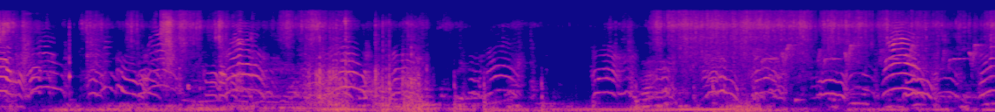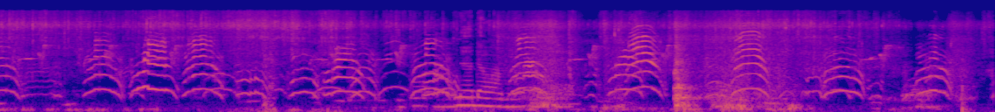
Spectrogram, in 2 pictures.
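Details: Kitten, ten days old and rescued from a drain in front of a house, being bathed for the first time and mewing almost nonstop: dense runs of short arched cries over a woman's soft talking, background music and water sounds.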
